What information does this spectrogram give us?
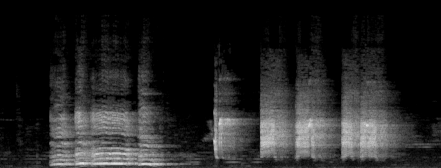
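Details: Black francolin, pure Sindhi chirki strain, calls loudly: a nasal, grating harmonic phrase, then four strident rasping bursts about half a second apart, otherwise quiet.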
